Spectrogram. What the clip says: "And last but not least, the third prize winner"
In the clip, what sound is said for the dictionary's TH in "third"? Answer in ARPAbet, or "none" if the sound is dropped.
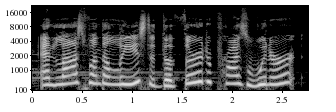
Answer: TH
